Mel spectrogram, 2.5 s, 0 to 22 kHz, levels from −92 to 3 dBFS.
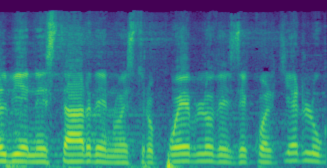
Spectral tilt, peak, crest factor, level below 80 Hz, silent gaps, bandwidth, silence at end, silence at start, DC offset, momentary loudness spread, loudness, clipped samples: -4 dB/octave; 0 dBFS; 12 dB; -28 dBFS; none; 17 kHz; 0 s; 0 s; under 0.1%; 7 LU; -13 LUFS; under 0.1%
